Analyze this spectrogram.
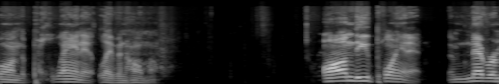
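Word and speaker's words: Houma: Some of the nicest people on the planet live in Homa. On the planet. I've never met like an a-hole from Homa. Never. Every single person I've ever. And Jordan still, you know. Yeah. Not Homer.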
